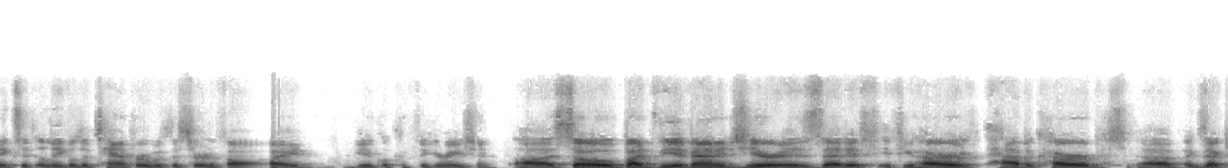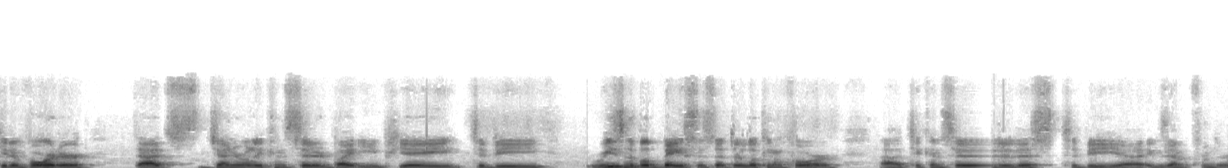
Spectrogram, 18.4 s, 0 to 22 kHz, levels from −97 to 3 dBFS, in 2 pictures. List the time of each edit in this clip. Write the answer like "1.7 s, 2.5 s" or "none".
3.8 s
